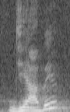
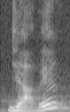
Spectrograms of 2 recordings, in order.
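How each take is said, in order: No difference in how they are said.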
